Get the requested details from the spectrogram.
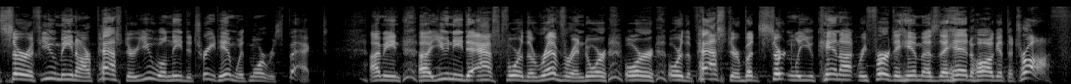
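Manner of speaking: usual speaking voice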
